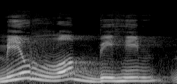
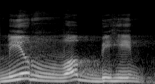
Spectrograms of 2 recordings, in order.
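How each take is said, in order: Both takes have the same delivery.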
